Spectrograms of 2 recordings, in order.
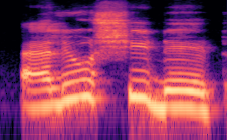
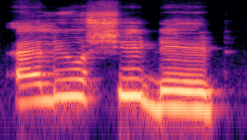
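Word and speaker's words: elucidate: देखिए एलू श और डी ए का उच्चारण डे करते हैं और टीई को ट पढ़ते हैं एलुसीडेट देखिए एलुसीडेट एलुसीडेट होता है समझाना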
